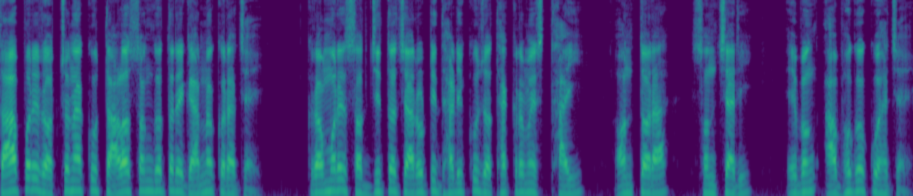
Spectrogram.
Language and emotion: Odia, neutral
